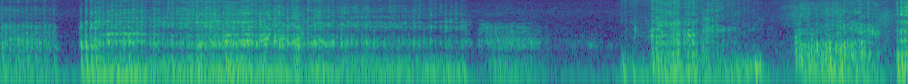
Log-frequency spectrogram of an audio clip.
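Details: Tiger roaring: a sustained deep, rumbling roar of nearly two seconds, followed by two shorter, throaty bursts with brief quiet gaps between them.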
